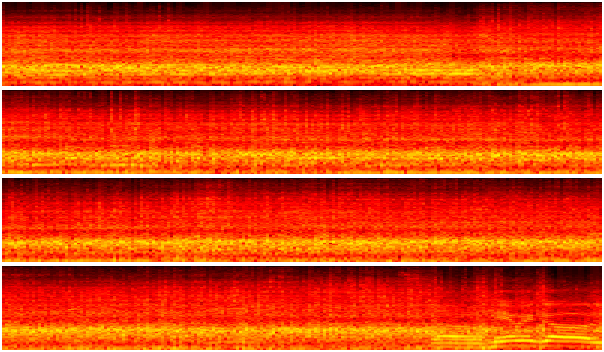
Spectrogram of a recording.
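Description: A drag racing engine roars loudly.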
